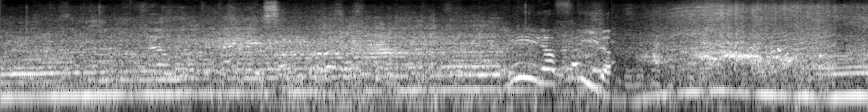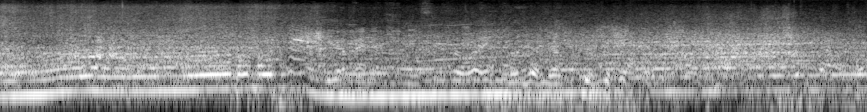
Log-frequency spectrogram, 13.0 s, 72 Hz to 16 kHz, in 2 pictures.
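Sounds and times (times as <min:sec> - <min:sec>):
rally car engine revving: 0:00.0 - 0:13.0.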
